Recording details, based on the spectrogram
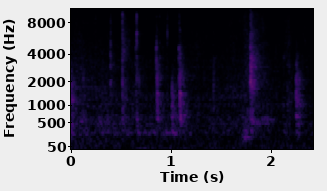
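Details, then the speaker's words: Atlas 7B shaper, restored cross feed mechanism: light, crisp ratchet clicks in small groups each stroke, no grinding or slipping, ratcheting forward and advancing on the backstroke; feed indexing correctly. "ratcheting on the forward stroke advancing on the backstroke ratcheting on the forward stroke so that's correct that seems to be working"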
